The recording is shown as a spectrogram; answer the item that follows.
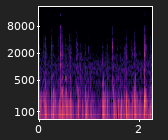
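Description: Typing on a computer keyboard: a quick, uneven run of key clicks, about a dozen in two seconds.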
